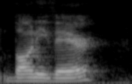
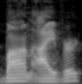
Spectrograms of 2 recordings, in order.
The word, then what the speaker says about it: Bon Iver: The fact that you say it like that, which is how he's pronounced instead of Bon Iver, because I know that's how most people say it.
